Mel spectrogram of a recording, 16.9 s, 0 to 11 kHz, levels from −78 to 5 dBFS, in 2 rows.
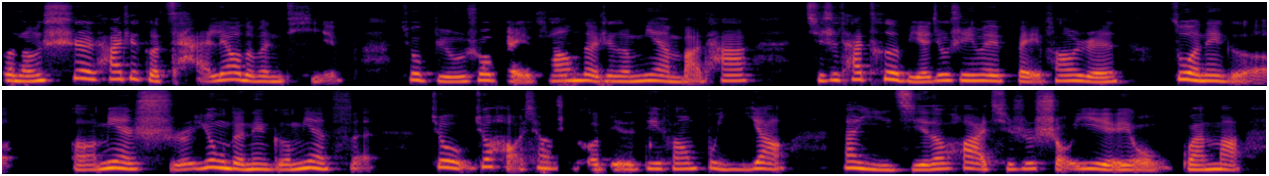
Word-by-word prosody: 可 230 - 0
能 205 +1 +3
是 305 +3 0
它 280 +1 -1
这 290 0 -3
个 215 -6 0
材 200 - -7
料 255 +5 +1
的 225 - +3
问 195 -1 -2
题， 230 - -13 0.3
就 250 -2 -1
比 220 -4 -5
如 185 +1 +1
说 235 +4 +1
北 - - -2
方 220 +2 +2
的 225 -3 +2
这 205 - -2
个 195 - 0
面 210 -3 +1
吧， - - -1
它 220 0 -2 0.4
其 220 - -4
实 245 +2 0
它 270 +3 0
特 270 0 +2
别 180 -4 0
就 230 - +2
是 235 0 -3
因 225 - +3
为 215 -1 +3
北 210 -2 -1
方 220 0 0
人 185 0 +1 0.3
做 265 -4 +5
那 215 -1 +3
个， 260 - -6 0.3
呃， 180 0 -4
面 225 0 +5
食 200 -1 -4
用 260 +1 +5
的 215 -4 +5
那 200 +1 +2
个 190 -1 -2
面 225 0 +4
粉， 225 - -13 0.3
就 255 -3 +2
就 295 +4 0
好 300 -9 -4
像 240 +2 -2
是 - - -17
和 190 -2 -4
别 195 +1 -3
的 - - -1
地 220 +3 -3
方 215 +1 -1
不 235 0 -5
一 190 -2 -5
样。 230 +1 +1 0.4
那 250 -1 +3
以 195 -6 +2
及 180 +2 0
的 210 +2 +1
话 225 0 +1
其 200 - -6
实 220 +1 -2
手 220 - -2
艺 220 +1 +1
也 195 -4 +4
有 240 +7 -1
关 190 -1 +1
嘛， 195 -3 +2
220 Hz, 260 characters per minute, -24 LUFS, 195-235 Hz, 0.4 s, 做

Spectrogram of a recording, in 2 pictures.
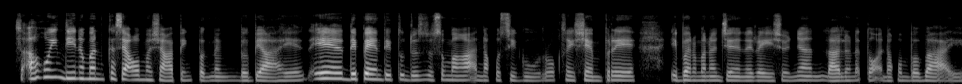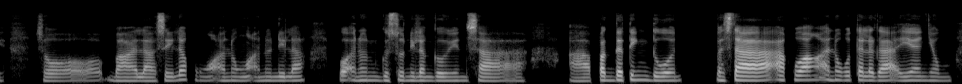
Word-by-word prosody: Sa 260 +2 +2
ako 340 - -2
hindi 300 -5 +4
naman 260 -2 +1
kasi 255 0 +5
ako 215 +1 +1
ma-shopping 195 -2 -3
'pag 195 -2 -8
nagbibiyahe. 180 0 -4
Eh, 270 0 +7
depende 240 -2 +5
'to 220 +1 -9
dun 205 0 -6
sa 215 - -9 0.2
mga 205 0 -2
anak 190 -1 -9
ko 195 - -8
siguro 180 0 -9
kasi 200 -2 -5
siyempre 190 0 0 0.3
iba 205 -1 -2
naman 190 -1 -5
ang 190 - -4
generation 180 -1 -3
nyan 190 0 -5
lalo 175 -1 -2
na't 180 +1 -11
'tong 185 - -7
anak 170 -1 -10
kong 180 -1 -13
babae. 175 -1 -5 0.3
So, - - -8 0.6
bahala 170 -2 -2
sila 185 +6 +1
kung 190 -4 -12
anong, 180 0 -7
ano 175 +2 -10
nila 180 +1 -5 0.3
kung - - -2
anong 190 -1 -7
gusto 190 +1 +1
nilang 180 -1 -3
gawin 175 0 -4
sa, 165 - +3 0.5
ah, 160 0 -3
pagdating 200 +1 +1
dun. 185 +1 -2 0.3
Basta 190 0 +8 0.2
ako 205 -1 +2
ang 205 0 +3
ano 205 -2 -4
ko 200 - -5
talaga 185 -3 0
ayan 185 +1 -1
yung, 180 -1 -11
185 Hz, 170 wpm, -25 LUFS, 180-200 Hz, 0.6 s, Basta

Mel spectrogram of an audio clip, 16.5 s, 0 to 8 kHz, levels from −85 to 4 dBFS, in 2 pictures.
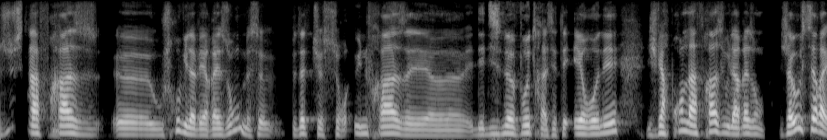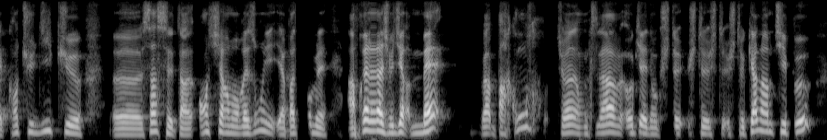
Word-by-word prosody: juste - - -9
la 155 -1 +7
phrase, 140 -7 +1
heu, 130 -1 -1
où 120 0 -7
je - - -10
trouve 215 -4 -5
il 140 - +4
avait 125 -1 +2
raison. 130 - -1
Mais - - -6
ça 130 - -5
veut 120 - -14
peut-être 150 +1 -3
que 130 - -6
sur 135 +4 -10
une 150 -1 -4
phrase 150 -3 +3
et 115 -1 -1
heu 110 -1 -4
et - - -11
les 125 +4 -6
19 145 +3 +1
autres, 165 0 0
elles 115 +2 -3
étaient 130 +2 -6
erronées. 145 +7 +3 0.3
Je 120 - -7
vais 155 - +5
reprendre 205 +6 -3
la 165 -2 +8
phrase 195 +2 +3
où - - -3
il 145 - +3
a - - +6
raison: 140 -3 -1 0.2
«J'avoue, 165 - +4
c'est 230 -1 +4
vrai, - - +4
quand 165 +2 -6
tu 180 0 -8
dis 205 +6 -6
que, 155 -6 -2 0.3
heu, 125 0 +1
ça 195 +9 +2
c'est 145 -7 -3
tu - - 0
as 125 - -1
entièrement 160 -4 0
raison 150 +8 -1
et 185 - -4
il - - -12
y - - -1
a 135 - -1
pas 150 - 0
de 150 - -23
problème». 155 -6 -5 0.2
Après, 220 - +5
là 205 0 +9
je - - -3
vais 160 - +1
dire: 180 +1 +4
«Mais, 160 +6 +6 0.4
bah, 150 0 0
par - - -4
contre, 275 - -8
tu 160 - -5
vois». 170 - +3
Donc 145 - -12
s - - -15
là, 170 +1 +4
heu, - - -7
OK, 155 - -2
donc 140 -1 -9
je - - -12
te - - -12
je - - -13
te 145 - -4
je 140 - -14
te - - -13
je - - -13
te 145 - -7
calme 200 +6 +3
un 190 - +1
petit 185 0 -3
peu, 395 0 +1
150 Hz, 310 wpm, -22 LUFS, 130-175 Hz, 0.4 s, là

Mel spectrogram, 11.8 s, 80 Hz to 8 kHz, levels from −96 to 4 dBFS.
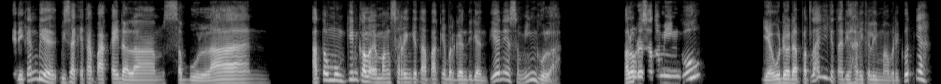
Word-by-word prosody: Jadi 130 - -2
kan 220 - -4
bia 210 - +4
bisa 140 - -2
kita 135 0 -4
pakai 140 +2 +1
dalam 115 0 +1
sebulan 120 +4 +1 0.7
atau 225 -1 +3
mungkin 220 +2 0
kalau 185 -7 +6
emang 145 0 -1
sering 145 +1 -3
kita 150 - -1
pakai - - -4
berganti-gantian 125 - -1
ya 235 - -1
seminggu 190 - -3
lah. - - -7 0.8
Kalau - - +5
udah - - +3
1 380 - -5
minggu, 360 -3 0 0.8
ya - - +2
udah - - +4
dapat - - +2
lagi 315 -2 -3
kita - - -6
di 125 - -4
hari 125 -2 -5
ke-5 120 -4 -5
berikutnya. 260 - -2
135 Hz, 165 wpm, -25 LUFS, -, 0.8 s, kalau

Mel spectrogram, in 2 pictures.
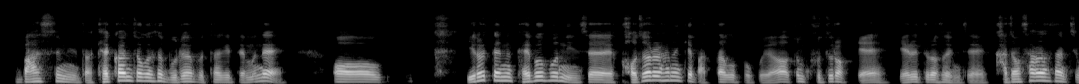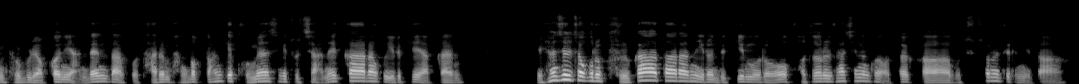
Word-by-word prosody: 맞습니다. 130 -4 -1
객관적으로 175 +6 +7
해서 160 +1 +1
무리한 130 +2 0
부탁이기 105 0 -5
때문에 110 - 0 0.5
어 120 -2 +4 0.9
이럴 190 +3 +3
때는 180 -3 +3
대부분 180 -2 +2
인제 105 0 +1
거절을 190 +2 +4
하는 185 -1 +1
게 - - 0
맞다고 110 -2 -3
보고요 90 +7 -3
좀 135 -3 -6
부드럽게. 100 -5 -3
예를 110 +3 -1
들어서 110 -3 -1
인제 80 -1 -7
"가정 120 0 -1
상황상 170 -5 +4
지금 105 -2 -9
돌볼 100 0 -7
여건이 115 +6 0
안 - - -7
된다."고 130 -7 -1
"다른 115 +3 -3
방법도 100 -1 -6
함께 145 +1 -1
고민하시는 135 +1 -3
게 - - -30
좋지 95 -1 -11
않을까."라고 145 +1 +2
이렇게 105 +3 -7
약간 95 +3 -5 0.8
이 - - -5
'현실적으로 185 -5 +4
불가하다.'라는 165 - +3
'이런 115 -4 -2
느낌으로 110 +1 -4
거절을 140 0 -2
하시는 150 +1 -3
건 - - -5
어떨까.' 95 -5 -3
하고 90 -1 -6
추천을 165 - -6
드립니다. 80 - -9
120 Hz, 370 characters per minute, -23 LUFS, 105-155 Hz, 0.9 s, 객관적으로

